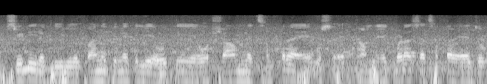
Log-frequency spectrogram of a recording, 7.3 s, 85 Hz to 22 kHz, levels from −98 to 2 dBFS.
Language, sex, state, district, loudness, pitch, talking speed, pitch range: Hindi, male, Rajasthan, Bikaner, -14 LUFS, 95 Hz, 190 wpm, 95-100 Hz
